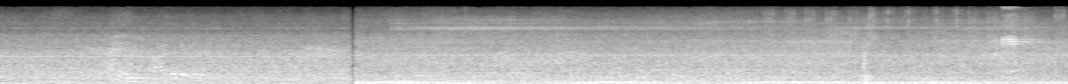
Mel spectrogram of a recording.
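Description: Street traffic noise with a motor vehicle engine running. About a third of the way through there is a sudden break, after which a steady low engine hum is louder.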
